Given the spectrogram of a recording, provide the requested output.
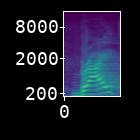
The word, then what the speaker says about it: bright: bright الجي اتش لا ينطق.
